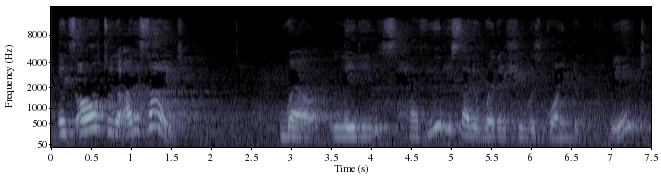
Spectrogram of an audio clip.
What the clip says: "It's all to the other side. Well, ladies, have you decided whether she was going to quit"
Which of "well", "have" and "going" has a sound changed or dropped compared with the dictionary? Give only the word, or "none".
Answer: none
